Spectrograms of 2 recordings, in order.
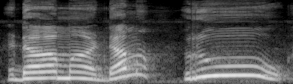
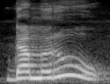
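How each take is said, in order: First: डम, pause, then a long रू; sounding out. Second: Said in the usual way. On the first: Shown as a demonstration. Teacher showing children the pronunciation, slowly in pieces. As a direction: split it and stretch रू. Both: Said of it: "हमने इसका उच्चारण किया".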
